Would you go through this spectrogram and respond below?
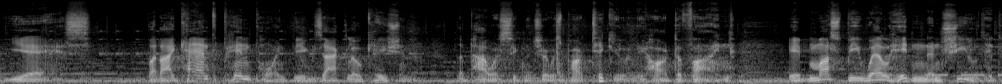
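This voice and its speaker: A man playing a pompous, secretive alien official with a formal, measured manner in a video game cutscene. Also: a bass voice, big pitch swings, gravelly, in a large hall, full character voice. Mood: evasive, formal. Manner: formal, measured, self-important. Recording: game music behind the voice.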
